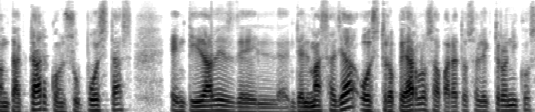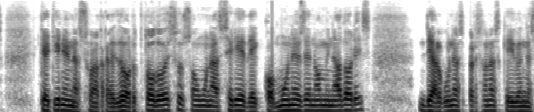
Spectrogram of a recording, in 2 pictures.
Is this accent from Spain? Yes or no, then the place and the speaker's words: yes; Galicia, Spain; Yo siempre digo que soy un gallego del sur.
